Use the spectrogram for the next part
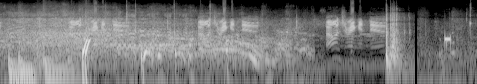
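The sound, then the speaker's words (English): Short electronic keypad beeps from a phone being dialed, mixed in with overlapping chatter and giggling voices; a brief single tone stands out near the end. “Pick up the damn phone.”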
